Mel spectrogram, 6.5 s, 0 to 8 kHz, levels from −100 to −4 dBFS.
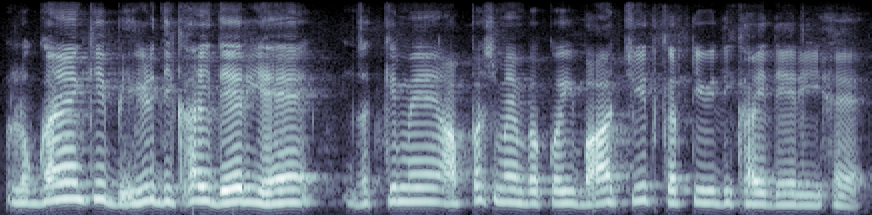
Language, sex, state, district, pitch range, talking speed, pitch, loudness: Marwari, male, Rajasthan, Nagaur, 170-195 Hz, 185 wpm, 180 Hz, -18 LUFS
